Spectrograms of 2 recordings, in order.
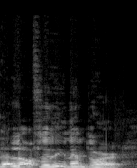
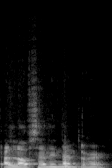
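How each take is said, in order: First: It is said playfully, with emphasis. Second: It is said flatly, on autopilot.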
